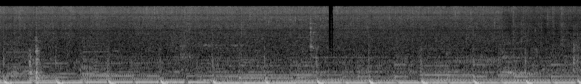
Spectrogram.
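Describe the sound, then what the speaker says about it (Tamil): Onion, carrot, beans and chillies sauté in a pan for rice noodle upma, giving a loud, continuous sizzle with a low mechanical hum and periodic ticking clicks underneath. "ஒரு 2லேருந்து 3 நிமிஷத்துக்கு நல்லா வதங்க விடுங்க."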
